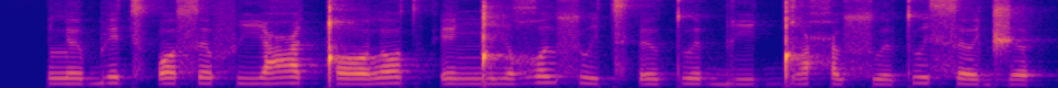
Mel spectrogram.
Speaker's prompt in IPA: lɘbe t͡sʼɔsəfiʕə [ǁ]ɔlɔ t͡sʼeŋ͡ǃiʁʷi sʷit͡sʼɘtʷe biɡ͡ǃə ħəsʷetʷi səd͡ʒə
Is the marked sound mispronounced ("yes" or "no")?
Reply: yes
